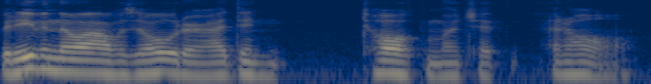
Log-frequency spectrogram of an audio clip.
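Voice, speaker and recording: A man performs a self-doubting country farm boy in a stage drama. He speaks haltingly and plainly to a friend, like someone haunted and unsure of himself. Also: mid-range voice, steady tone, close to an everyday voice. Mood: wistful. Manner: halting, hesitant, plain-spoken. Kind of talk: stage play acting.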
